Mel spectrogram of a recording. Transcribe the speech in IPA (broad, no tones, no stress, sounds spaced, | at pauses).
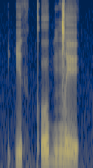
ʔ i θ kʼ o b ŋ͡ǀ e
